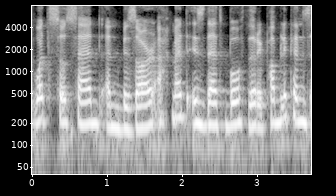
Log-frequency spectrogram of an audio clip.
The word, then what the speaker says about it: Ahmed: And my name is spelled Ahmed, by the way, not Akmed. There's no K sound in my name, but the H is like a hat.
